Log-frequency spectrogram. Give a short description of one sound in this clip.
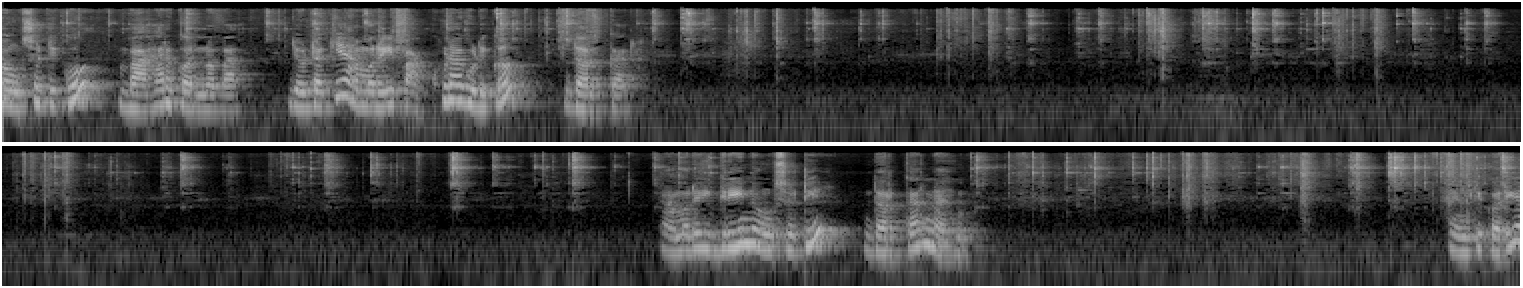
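Flower petals rustle softly as fingers pluck them apart.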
